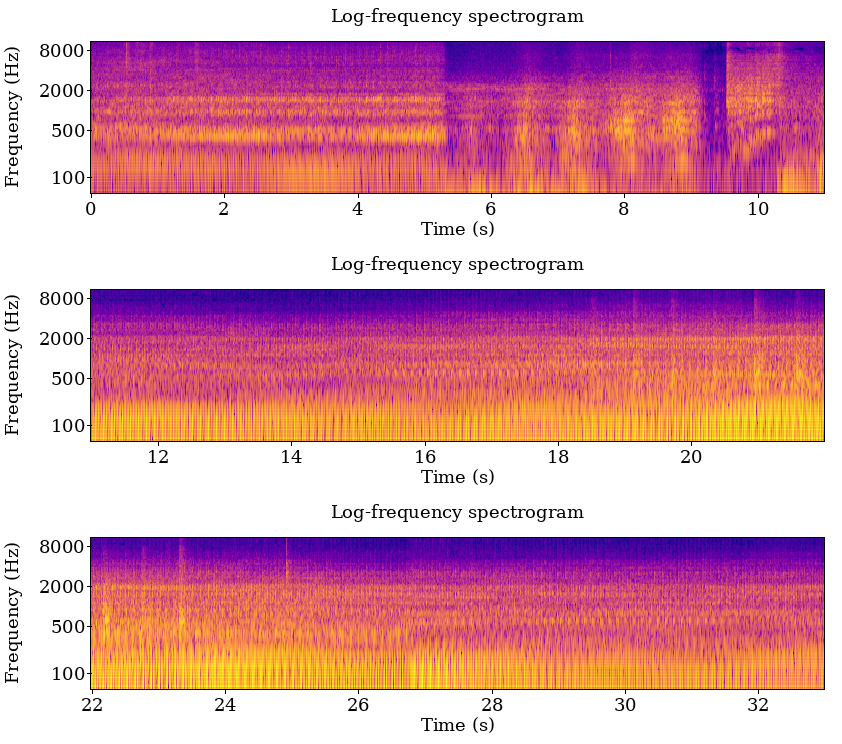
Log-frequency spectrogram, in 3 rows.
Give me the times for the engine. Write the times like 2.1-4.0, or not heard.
0.0-32.9.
